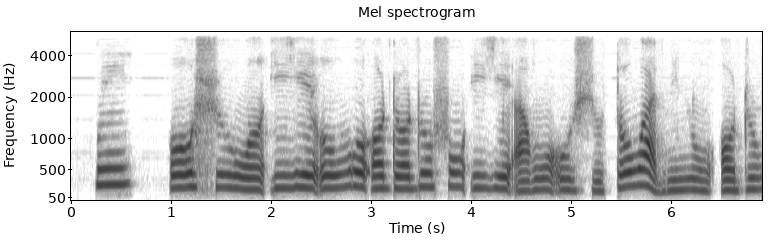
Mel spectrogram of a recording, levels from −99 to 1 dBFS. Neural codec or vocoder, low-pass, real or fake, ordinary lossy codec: vocoder, 22.05 kHz, 80 mel bands, HiFi-GAN; 5.4 kHz; fake; none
